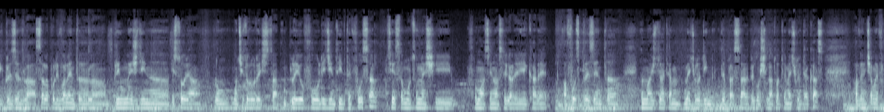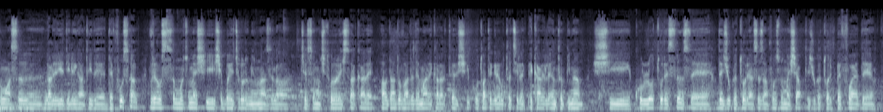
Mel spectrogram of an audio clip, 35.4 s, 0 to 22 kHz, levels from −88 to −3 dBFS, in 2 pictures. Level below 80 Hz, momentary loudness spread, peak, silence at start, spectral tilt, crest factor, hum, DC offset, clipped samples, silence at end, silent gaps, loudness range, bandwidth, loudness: -44 dBFS; 5 LU; -2 dBFS; 0 s; -4.5 dB/octave; 20 dB; none; under 0.1%; under 0.1%; 0 s; none; 1 LU; 16 kHz; -22 LUFS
